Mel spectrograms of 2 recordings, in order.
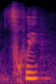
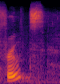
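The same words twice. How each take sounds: First: It is said with a French pronunciation. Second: It is said with an English pronunciation. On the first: "but the pronunciation is fruits" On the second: "it's actually spelled the same way as fruits"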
